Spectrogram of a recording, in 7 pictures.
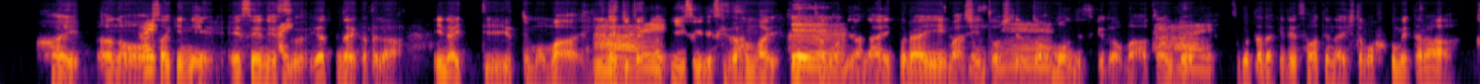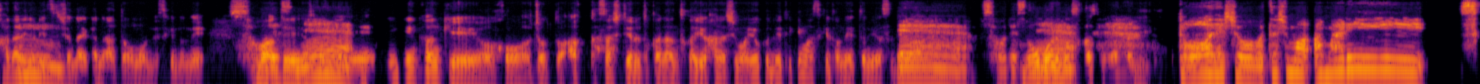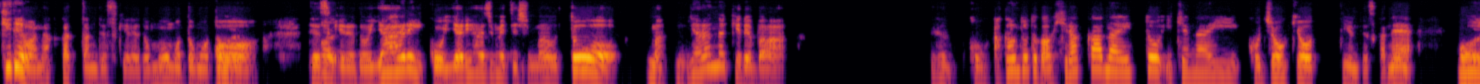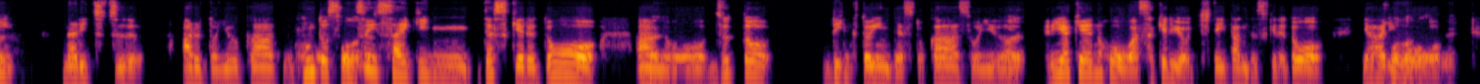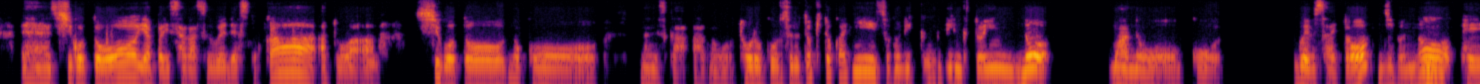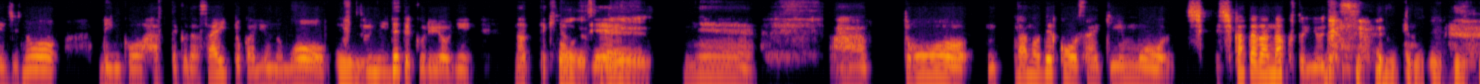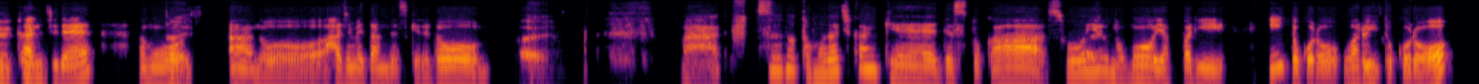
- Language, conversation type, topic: Japanese, unstructured, SNSは人間関係にどのような影響を与えていると思いますか？
- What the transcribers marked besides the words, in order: tapping; unintelligible speech; other background noise; laughing while speaking: "です"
